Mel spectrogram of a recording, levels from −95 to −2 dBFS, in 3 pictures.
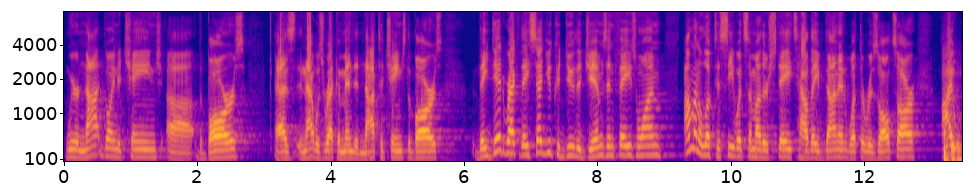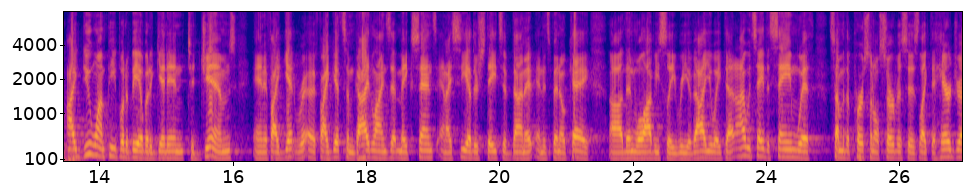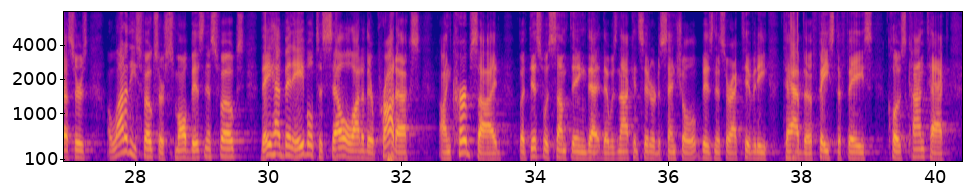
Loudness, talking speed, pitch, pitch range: -26 LUFS, 225 wpm, 135 Hz, 125-150 Hz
